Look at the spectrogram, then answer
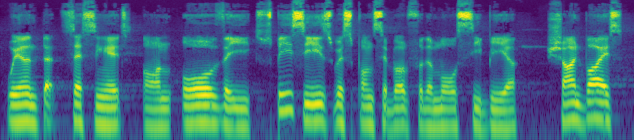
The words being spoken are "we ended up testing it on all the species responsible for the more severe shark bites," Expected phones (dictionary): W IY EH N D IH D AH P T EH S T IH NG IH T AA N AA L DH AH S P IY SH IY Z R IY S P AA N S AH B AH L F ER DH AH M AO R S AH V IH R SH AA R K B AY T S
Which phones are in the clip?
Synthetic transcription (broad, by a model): W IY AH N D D AH P S EH S IH NG IH T N AA L DH AH S P IY SH IY Z R IY S P AA N S AH B AH L F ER DH AH M AO R S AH B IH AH SH AA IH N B AY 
